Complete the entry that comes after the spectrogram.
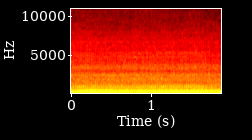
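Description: A motorcycle engine held at a steady, loud, droning rev while the bike lifts into a wheelie, a constant buzzing hum with no speech over it.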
